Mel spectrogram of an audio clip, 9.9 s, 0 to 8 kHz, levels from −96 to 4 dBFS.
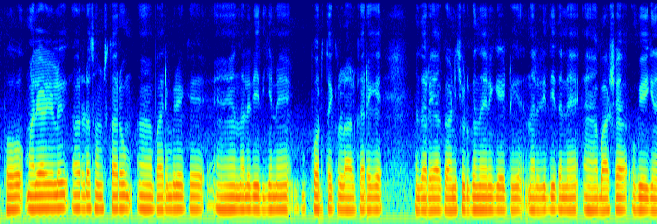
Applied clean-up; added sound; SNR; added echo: none; none; none; none.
